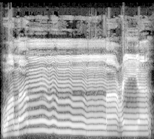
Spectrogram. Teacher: نون ساکن کے بعد میم ہے، حروف یرمالون میں سے ادغام ہوگا، غنہ کر کے پڑھیں گے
